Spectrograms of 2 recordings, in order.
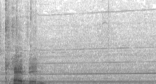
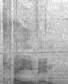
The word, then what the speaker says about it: Kevin: Cave-in, by the way, is Kevin. For some reason, Jim pronounces it cave-in. There's no A or Y in it, it's Kevin.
